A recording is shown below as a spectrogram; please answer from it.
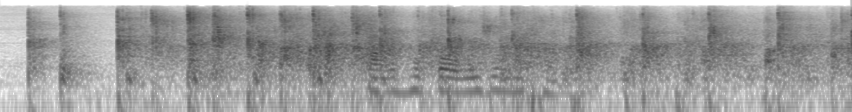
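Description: Audience applauding: dense clapping breaks out abruptly just after the start and keeps going at a steady level.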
